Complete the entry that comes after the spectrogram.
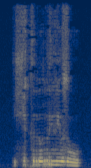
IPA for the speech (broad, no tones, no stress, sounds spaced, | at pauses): ç ɛ k r u r vʲ u z u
